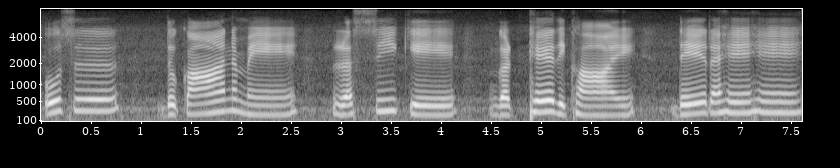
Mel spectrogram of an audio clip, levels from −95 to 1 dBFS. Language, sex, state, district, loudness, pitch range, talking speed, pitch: Hindi, female, Madhya Pradesh, Dhar, -13 LUFS, 200-260 Hz, 80 wpm, 230 Hz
